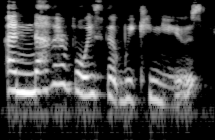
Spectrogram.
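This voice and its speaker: A woman music teacher giving a lesson to young children, speaking slowly and clearly in an encouraging way. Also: a little high, very animated, darkish tone. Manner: slow, clear and encouraging, demonstrating voices.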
